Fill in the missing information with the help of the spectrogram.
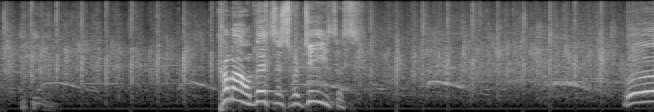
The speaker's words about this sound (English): Give the Lord another real good hand clap of praise.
